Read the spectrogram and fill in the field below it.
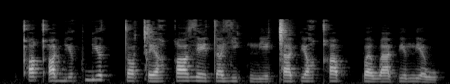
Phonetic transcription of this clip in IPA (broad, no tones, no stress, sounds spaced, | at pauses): qʼ a qʼ ɐ bʲ ɔ k bʲ ɔ tː ɔ ǀ e ʁ q ɔ z e t ɐ zʲ e k mʲ e ǀ a pʲ ɔ ʁ qʰ ɐ pː ɐ w a pʲ ɔ mʲ ɐ w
